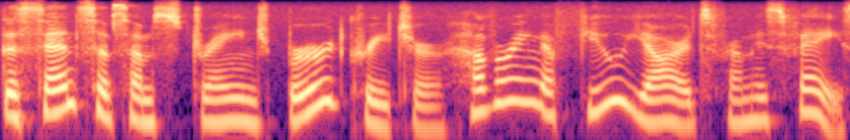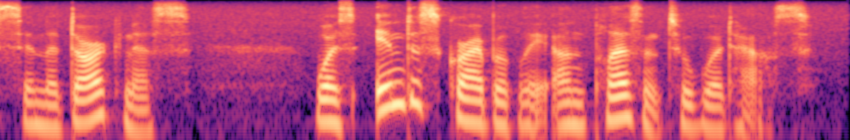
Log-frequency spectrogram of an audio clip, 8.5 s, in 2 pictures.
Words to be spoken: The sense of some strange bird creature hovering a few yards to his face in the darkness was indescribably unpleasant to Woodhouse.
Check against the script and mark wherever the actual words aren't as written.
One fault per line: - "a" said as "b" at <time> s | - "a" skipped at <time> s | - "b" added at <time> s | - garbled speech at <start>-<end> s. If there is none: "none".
- "to" said as "from" at 3.6 s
